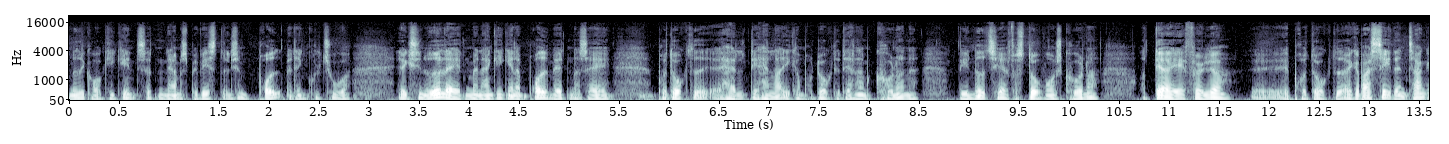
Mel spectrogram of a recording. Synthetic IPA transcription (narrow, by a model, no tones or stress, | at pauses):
me̝ð̞ˠɡ̥ɒ̰ːɡ̥iɡ̥e̝n̰sɒd̥en̩ːæɐməsd̥̚b̥e̝ʋe̝sd̥ɒ̽lisɒ̽mb̥ʁœð̞̰ˠmed̥enkʰult͡sʰṵɐ̰jɑeɡ̥sinøðˠlɛ̰ɪd̥n̩menhænɡ̥iɡ̥e̝næb̥ʁœð̞̰ˠmed̥enɒ̽sɛːpʰʁo̝d̥ɔ̽ɡ̥̚d̥ð̩ˠɦæd̥e̝ɦænlɐʔe̝ɡ̥əɒ̽mpʰʁo̝d̥ɔ̽ɡ̥d̥ð̩d̥e̝hænlɐɒ̽mkʰɔ̽nɐnə | ʋiɐnøð̰ˠt͡sʰe̝læfɒ̽sd̥ɔ̰̽ːʋɒːskʰɔ̽nɐɒ̽d̥æɐ̰æføljɐ | pʰʁo̝d̥ɔ̽ɡ̥d̥ð̩ˠɒ̽jäkʰæbɑ̈ːse̝̰ːd̥ent͡sʰɑ̈ŋɡ̥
